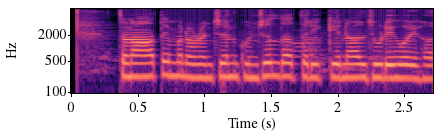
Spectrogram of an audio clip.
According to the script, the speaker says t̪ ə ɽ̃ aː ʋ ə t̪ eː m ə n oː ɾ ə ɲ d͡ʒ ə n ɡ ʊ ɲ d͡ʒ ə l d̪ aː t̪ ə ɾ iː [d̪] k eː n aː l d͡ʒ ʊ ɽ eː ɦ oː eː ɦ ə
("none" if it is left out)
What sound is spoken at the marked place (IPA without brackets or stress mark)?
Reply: none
